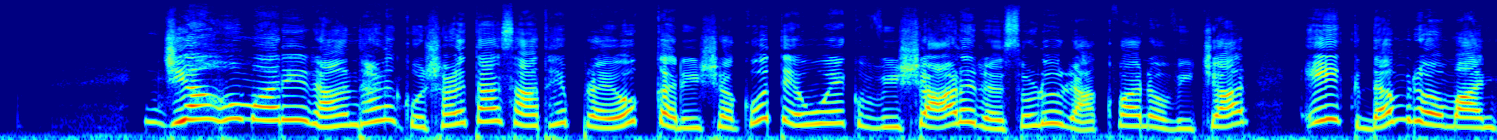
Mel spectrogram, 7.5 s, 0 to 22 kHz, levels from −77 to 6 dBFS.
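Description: No technical faults can be heard anywhere in the speech.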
